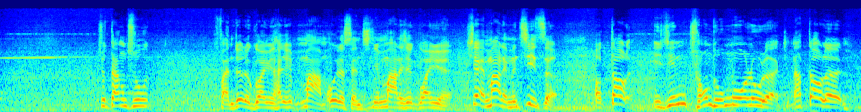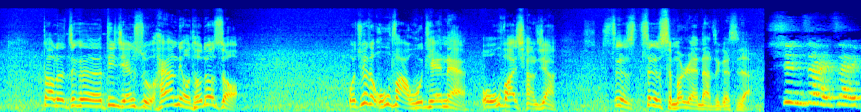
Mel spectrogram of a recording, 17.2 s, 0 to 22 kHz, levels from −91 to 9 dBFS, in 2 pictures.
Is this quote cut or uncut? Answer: cut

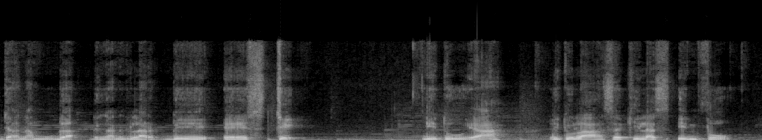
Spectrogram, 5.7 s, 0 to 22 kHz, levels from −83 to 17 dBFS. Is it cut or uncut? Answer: uncut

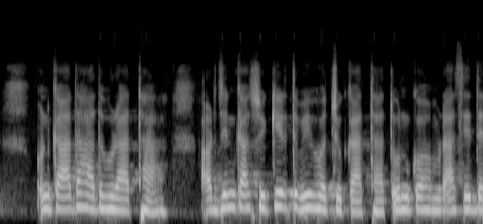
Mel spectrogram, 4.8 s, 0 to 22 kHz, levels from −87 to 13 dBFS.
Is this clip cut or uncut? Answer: uncut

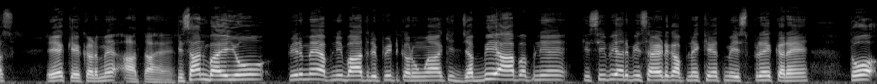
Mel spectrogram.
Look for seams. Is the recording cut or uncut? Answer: uncut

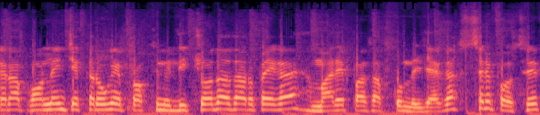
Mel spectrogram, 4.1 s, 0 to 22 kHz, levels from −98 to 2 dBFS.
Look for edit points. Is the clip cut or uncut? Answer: uncut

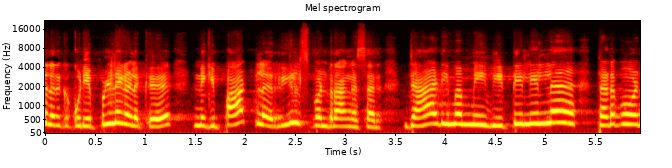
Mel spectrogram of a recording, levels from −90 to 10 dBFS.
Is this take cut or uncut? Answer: uncut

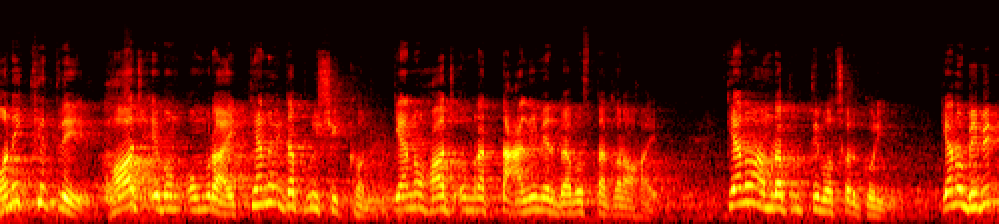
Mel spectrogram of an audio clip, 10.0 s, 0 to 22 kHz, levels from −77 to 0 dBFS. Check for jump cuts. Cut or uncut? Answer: uncut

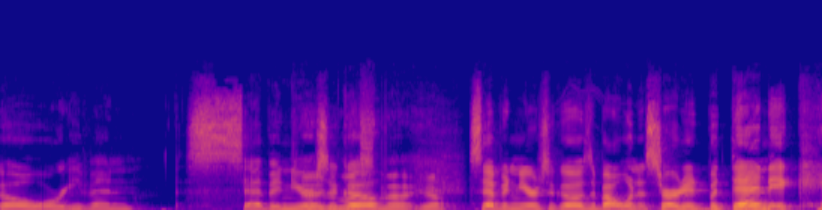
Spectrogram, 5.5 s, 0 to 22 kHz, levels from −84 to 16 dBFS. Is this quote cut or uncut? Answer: uncut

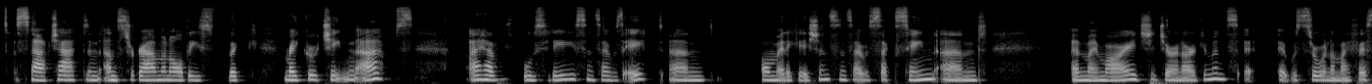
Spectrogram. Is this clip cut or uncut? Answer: cut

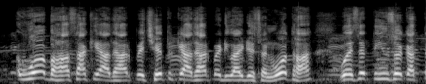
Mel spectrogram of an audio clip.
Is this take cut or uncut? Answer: uncut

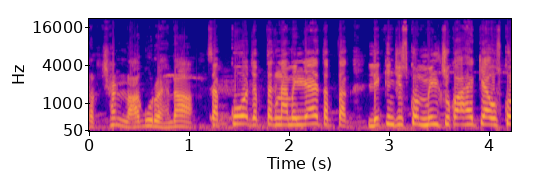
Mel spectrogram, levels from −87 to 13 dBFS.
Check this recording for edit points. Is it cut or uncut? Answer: cut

